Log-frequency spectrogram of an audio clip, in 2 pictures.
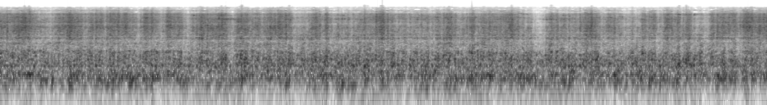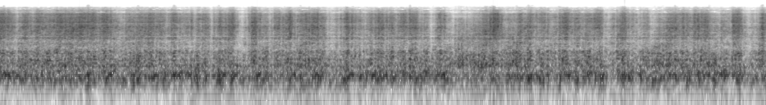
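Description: A vehicle rumbles and rattles steadily along railway tracks at speed.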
